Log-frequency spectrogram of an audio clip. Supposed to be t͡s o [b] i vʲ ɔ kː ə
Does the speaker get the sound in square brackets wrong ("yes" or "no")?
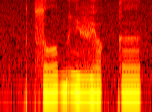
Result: no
